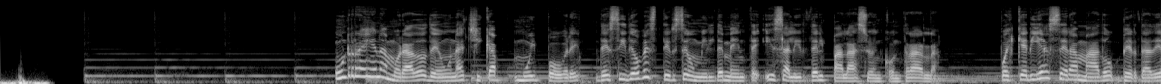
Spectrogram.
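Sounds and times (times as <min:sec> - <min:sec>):
brief low rumble: 0:00.0 - 0:00.5
heartbeat sound effect thumps: 0:00.0 - 0:00.5
speech: 0:03.4 - 0:11.6.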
